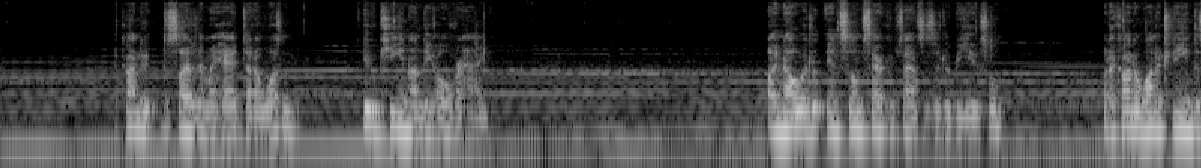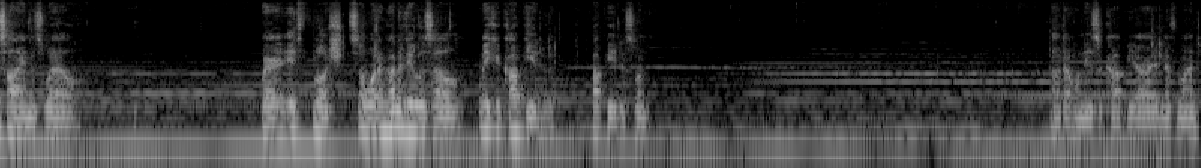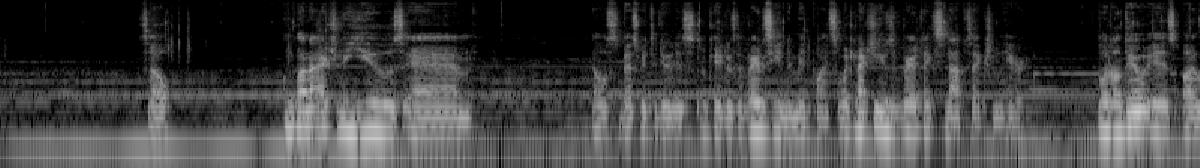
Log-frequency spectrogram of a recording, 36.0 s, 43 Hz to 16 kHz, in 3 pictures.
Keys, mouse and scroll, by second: 0.3 shift+d, 2.1-3.7 middle drag, 3.7 click, 5.4 KP_Decimal, 6.2-6.5 scroll down 1, 6.5-7.0 middle drag, 7.0 scroll up 1, 7.4-10.4 middle drag, 10.4 click, 12.1-13.7 middle drag, 13.7-14.0 scroll up 1, 14.0-15.5 middle drag, 15.5 scroll, 16.2 ctrl+z, 16.6-16.9 scroll, 16.9-18.4 middle drag, 18.4 shift+d, 20.6 click, 21.5 click, 21.8-22.1 scroll, 22.6-23.3 middle drag, 23.3-24.1 scroll up 1, 24.1 Delete, 24.6-25.1 scroll up 1, 25.1 click, 25.5-26.5 middle drag, 26.5-26.9 scroll up 2, 26.9-32.9 middle drag, 32.9-33.4 scroll up 1, 33.8-34.1 scroll down 1, 34.1 middle click, 34.6-35.5 scroll down 1, 35.5-36.0 middle drag.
